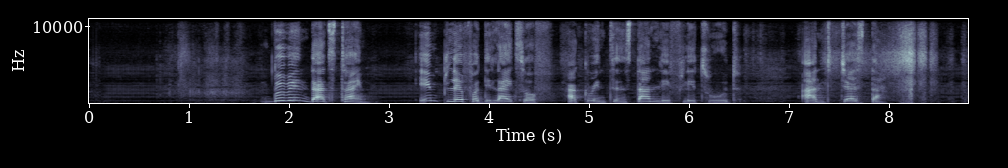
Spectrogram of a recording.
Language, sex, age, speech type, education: Nigerian Pidgin, female, 15-29, spontaneous, tertiary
